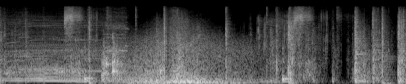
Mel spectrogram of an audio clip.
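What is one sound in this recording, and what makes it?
A fiery roar from a game bursts out.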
